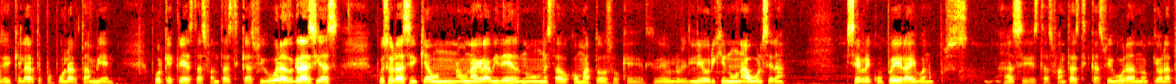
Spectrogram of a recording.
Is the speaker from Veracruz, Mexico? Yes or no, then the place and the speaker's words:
no; Mexico City, Mexico; yo ahora sí que soy originario de la Ciudad de México.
